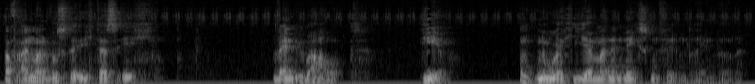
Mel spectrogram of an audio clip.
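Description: Gravelly, brooding film director. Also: male voice, fairly low pitch, animated, darkish tone. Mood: brooding, nostalgic. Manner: slow, halting, musing monologue. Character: weary male film director, brooding, reflective. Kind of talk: radio play acting.

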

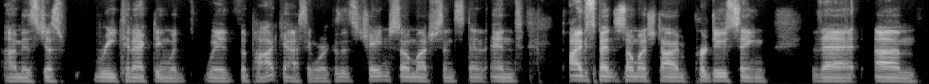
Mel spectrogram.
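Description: A man's voice: low voice, fairly even intonation, measured pace, fairly bright tone, no room sound, distant mic. An American man in his thirties chatting casually as an interview guest, often restarting and acting out bits of dialogue. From United States. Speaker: podcast guest, voice actor. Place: large indoor room with tables, on a video call. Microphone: boom-arm microphone with headset.

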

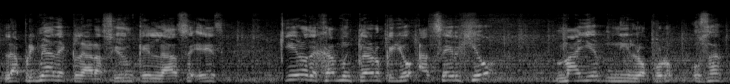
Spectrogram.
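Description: A man hosting a TV talk show, assertively recounting a story. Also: fairly high pitch. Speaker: TV host.

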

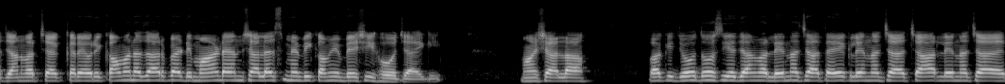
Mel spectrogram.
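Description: A man's voice: high voice, fairly bright tone, clear, resonant tone. A man with a Pakistani accent narrating a promotional livestock sales video in repetitive sales patter.

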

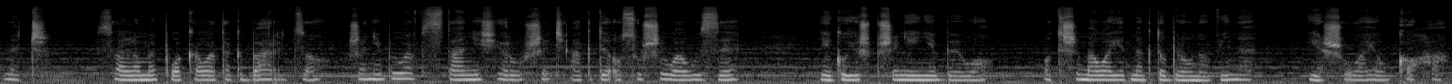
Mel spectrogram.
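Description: A woman's voice: mid-range voice, lightly acted. An actress playing a grieving young princess, solemnly chanting her own tale in the third person in a radio drama. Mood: reverent.

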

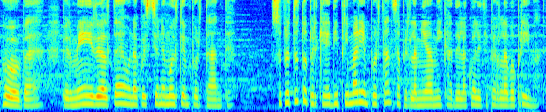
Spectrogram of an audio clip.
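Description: A woman's voice: mid-range voice, fairly quick, mellow, lightly acted. Refined, haughty rich schoolgirl, acted by a woman. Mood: polite, genteel. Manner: formal, genteel, carefully worded. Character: refined wealthy high-school girl at a gala, polite, haughty. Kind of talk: scripted anime fan-dub roleplay. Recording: music behind the voice.

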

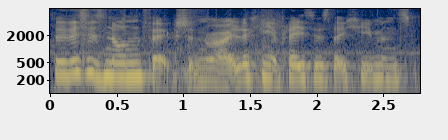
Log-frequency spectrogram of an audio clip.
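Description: A woman's voice: a little high, fairly quick, a little mellow. A woman in her twenties hosting a casual book chat and prompting her companion. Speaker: book vlog host. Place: small room at home, indoors. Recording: faintly noisy home room recording.

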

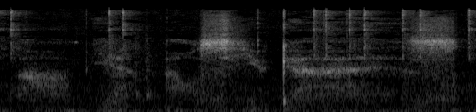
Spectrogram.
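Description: A young man whispering casual, gently chatty ASMR game commentary in a soft, breathy voice. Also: takes it slowly. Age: young adult. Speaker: gaming ASMR video host. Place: indoor room at home.

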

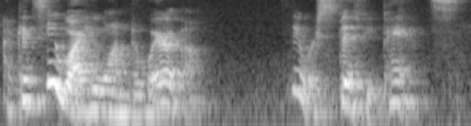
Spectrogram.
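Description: A woman's voice: medium pitch, big pitch swings, fairly quick. A woman in her twenties reading a children's story aloud in a small room, away from the microphone. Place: small indoor playroom. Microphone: camera a few feet away. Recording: roomy, distant camera microphone.

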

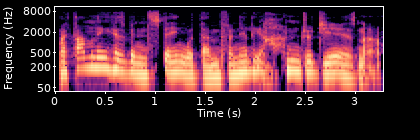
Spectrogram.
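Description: A man with a British accent playing a tender, protective aristocratic werewolf fiancé in a soothing ASMR boyfriend roleplay, his voice husky and genteel. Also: mid-range voice, animated, moderate pace, darkish tone, close to an everyday voice. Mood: reassuring, caring.

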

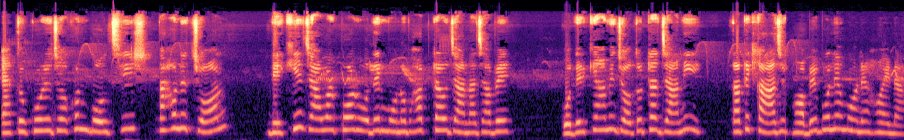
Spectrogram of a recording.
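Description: A woman's voice: high-pitched, measured pace, darkish tone. A woman voicing a poor, weary widowed village mother in a cartoon, tender and plaintive, loving but doubtful. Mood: doubtful, resigned. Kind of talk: Bengali moral-tale cartoon dubbing.

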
